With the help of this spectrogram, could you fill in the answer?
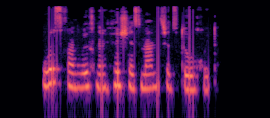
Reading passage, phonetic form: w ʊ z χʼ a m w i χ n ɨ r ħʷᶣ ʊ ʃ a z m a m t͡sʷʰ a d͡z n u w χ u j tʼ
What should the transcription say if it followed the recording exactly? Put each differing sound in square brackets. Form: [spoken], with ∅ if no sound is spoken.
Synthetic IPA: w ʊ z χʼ a [n] w i χ n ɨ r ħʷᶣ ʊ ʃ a z m a m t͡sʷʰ a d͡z [d] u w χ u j tʼ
